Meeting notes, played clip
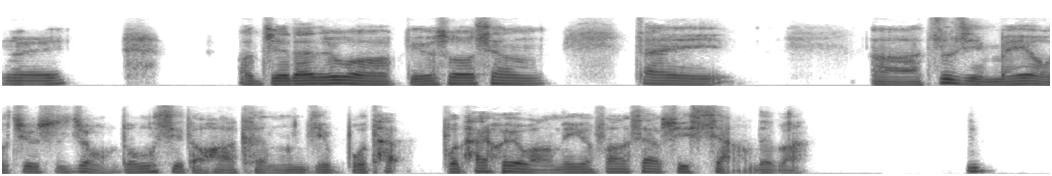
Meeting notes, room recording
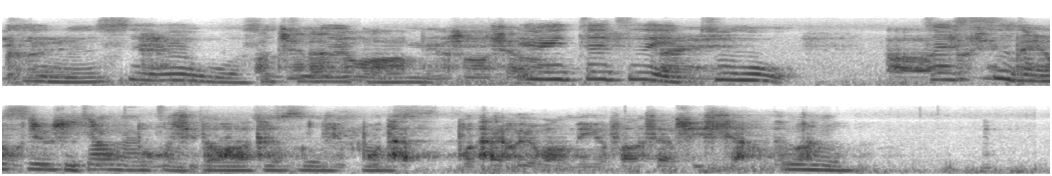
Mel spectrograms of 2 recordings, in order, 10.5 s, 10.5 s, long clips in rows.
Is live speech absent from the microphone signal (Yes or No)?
No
